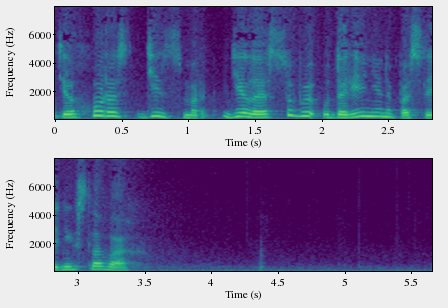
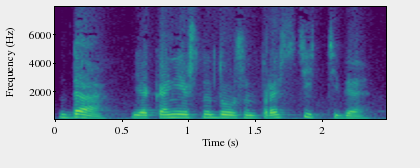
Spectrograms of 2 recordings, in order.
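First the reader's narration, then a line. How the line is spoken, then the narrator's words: Cold reply, old man. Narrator (Russian): холодно ответил дедушка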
